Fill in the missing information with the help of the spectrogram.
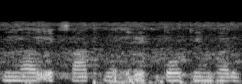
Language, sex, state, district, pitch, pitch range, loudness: Hindi, female, Punjab, Fazilka, 180 Hz, 175-180 Hz, -16 LUFS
